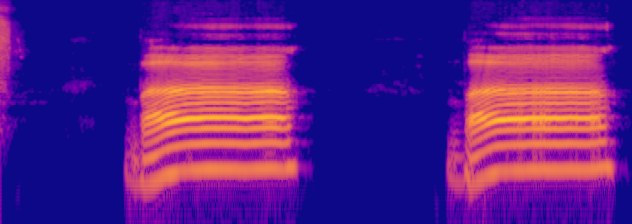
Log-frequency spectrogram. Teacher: 2 ঠোঁট মিলাইবেন, ছেড়ে দিবেন, বা হয়ে যাবে।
